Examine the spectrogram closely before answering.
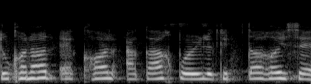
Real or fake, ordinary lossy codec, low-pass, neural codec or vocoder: fake; AAC, 48 kbps; 7.2 kHz; vocoder, 22.05 kHz, 80 mel bands, Vocos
